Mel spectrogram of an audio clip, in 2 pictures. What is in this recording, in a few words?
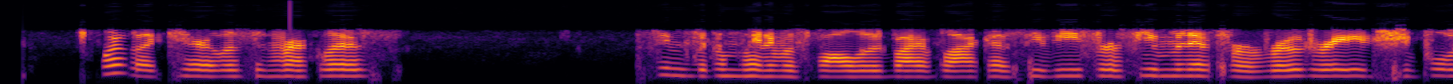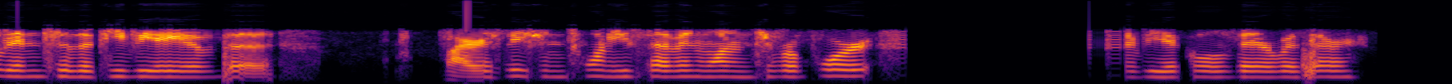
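Police District Dispatch; Raleigh; Northeast; p25; wake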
